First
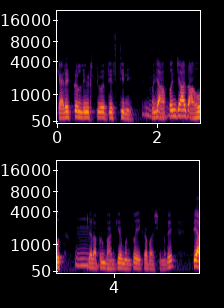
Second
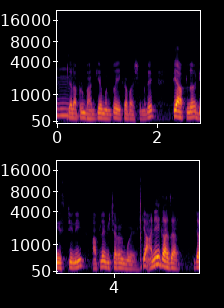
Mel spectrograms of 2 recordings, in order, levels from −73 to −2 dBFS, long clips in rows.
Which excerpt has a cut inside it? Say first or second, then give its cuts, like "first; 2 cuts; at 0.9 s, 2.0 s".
second; 1 cut; at 4.4 s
